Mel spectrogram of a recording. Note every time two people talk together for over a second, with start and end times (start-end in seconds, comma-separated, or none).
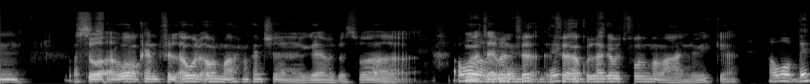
4.6-6.2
